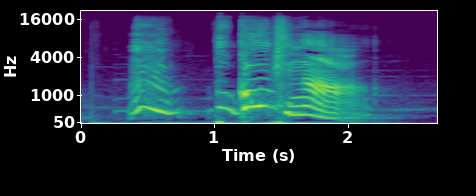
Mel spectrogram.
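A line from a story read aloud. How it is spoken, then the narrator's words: Hurried loud protest. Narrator (Chinese): 魏无羡 赶忙大嚷道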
